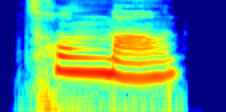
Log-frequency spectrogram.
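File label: "匆忙", Chinese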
